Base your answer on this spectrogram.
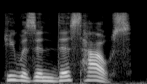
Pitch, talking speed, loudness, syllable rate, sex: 170 Hz, 205 wpm, -17 LUFS, 4.8 syllables/s, female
